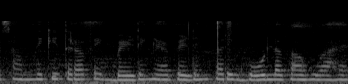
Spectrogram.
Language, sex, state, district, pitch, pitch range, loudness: Hindi, female, Uttar Pradesh, Gorakhpur, 225 Hz, 215-235 Hz, -37 LUFS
